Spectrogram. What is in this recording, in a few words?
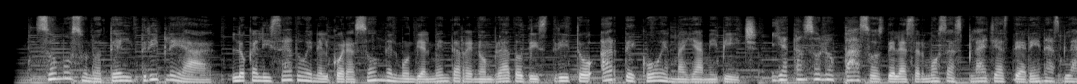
female, female voice artists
